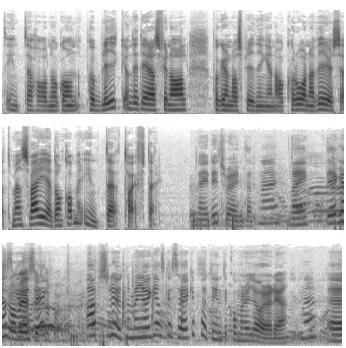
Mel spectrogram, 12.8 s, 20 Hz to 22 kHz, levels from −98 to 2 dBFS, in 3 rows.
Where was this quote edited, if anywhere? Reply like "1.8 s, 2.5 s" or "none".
6.6 s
